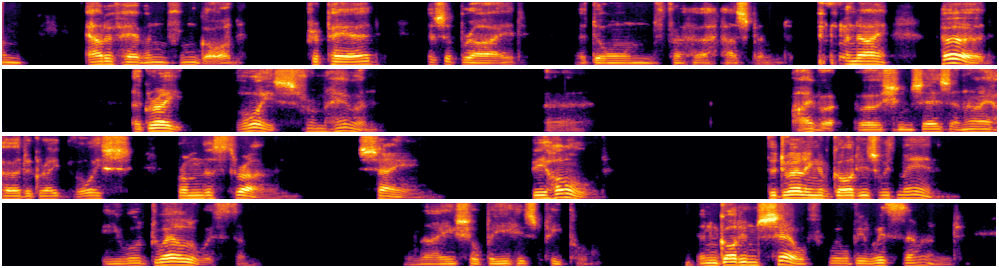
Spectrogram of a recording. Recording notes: Malaysia Meets (Zoom).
